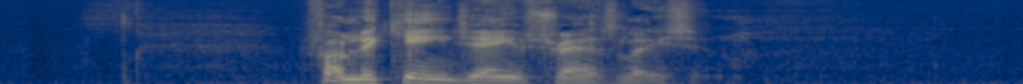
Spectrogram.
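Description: A man speaks loudly into a microphone.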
